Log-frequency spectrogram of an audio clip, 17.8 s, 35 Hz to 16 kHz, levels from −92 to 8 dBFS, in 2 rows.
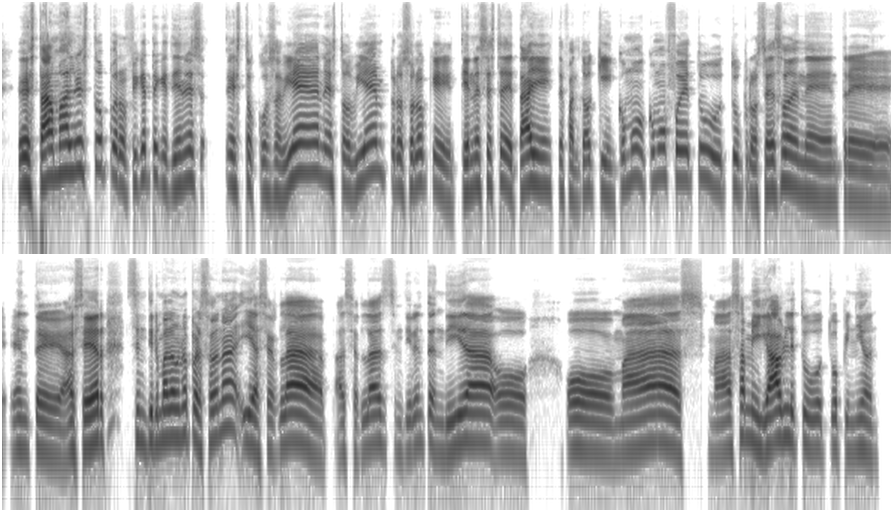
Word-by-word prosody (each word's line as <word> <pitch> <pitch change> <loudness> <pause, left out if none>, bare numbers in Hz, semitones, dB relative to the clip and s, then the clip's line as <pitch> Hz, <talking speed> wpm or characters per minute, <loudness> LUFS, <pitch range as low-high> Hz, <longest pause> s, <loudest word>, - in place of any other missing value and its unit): está 190 +4 +6
mal 255 +2 +2
esto, 275 +1 -4
pero 225 -6 -3
fíjate 225 +7 -3
que 185 - -2
tienes 185 +1 -3 0.2
esto 190 -1 -5
cosa 160 -1 -7
bien, 255 +6 +2
esto 185 -5 -4
bien, 235 +8 -2
pero 185 -2 -5
solo 185 +4 -4
que 155 -10 -2
tienes 180 +4 -1
este 195 +1 -4
detalle, 185 +1 +3
te 170 - -8
faltó 155 +1 -6
aquí? 165 -3 -3
¿Cómo 205 +6 -8
cómo 230 +4 -7
fue 220 -2 -2
tu 210 -5 -5
tu 180 +1 -8
proceso 170 +5 -2
en 175 -4 -3
entre 140 -4 -3
entre 150 -3 -2
hacer 165 +5 +5 0.2
sentir 185 -2 -5
mal 200 +1 +3
a - - +4
una 220 +2 -2
persona 205 - +1
y 180 - 0
hacerla 175 +4 +4
hacerla 150 +5 -3
sentir 150 -1 -13
entendida, 175 0 +2
o 145 -2 -3 0.4
o 150 -3 0
más 160 +3 +2
más 145 +4 -4
amigable 190 0 +4
tu 160 -3 -6
tu 160 - -12
opinión? 150 -3 -8
175 Hz, 165 wpm, -21 LUFS, 155-195 Hz, 0.4 s, está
